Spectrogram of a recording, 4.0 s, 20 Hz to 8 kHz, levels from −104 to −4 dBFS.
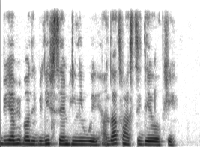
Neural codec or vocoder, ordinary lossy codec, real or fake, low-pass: none; none; real; 7.2 kHz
